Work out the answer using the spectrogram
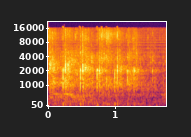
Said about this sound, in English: Yes, come on, that's worth a round of applause, isn't it?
